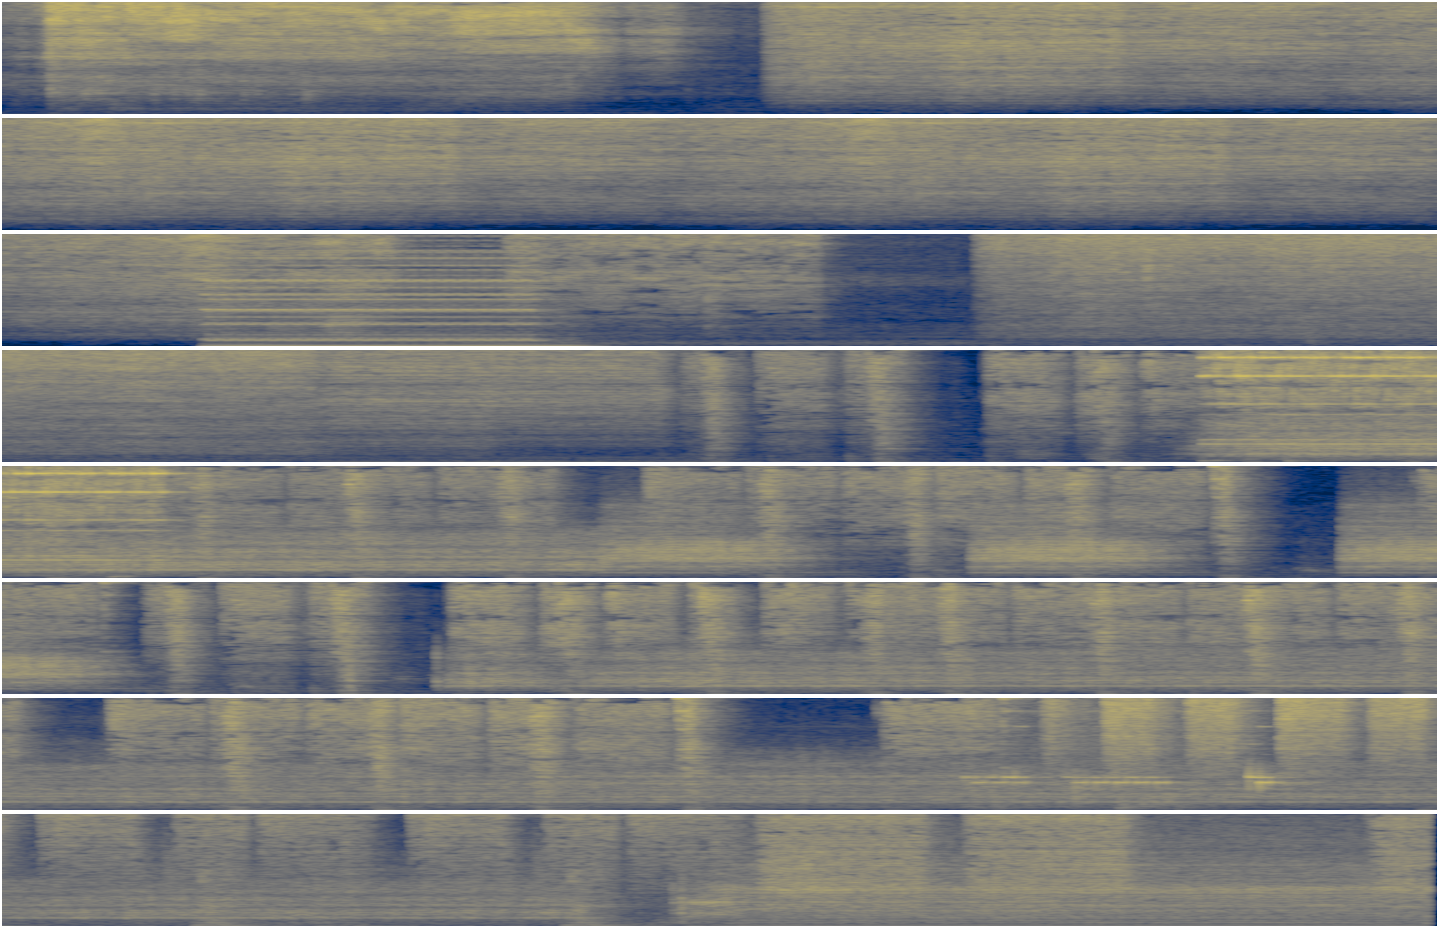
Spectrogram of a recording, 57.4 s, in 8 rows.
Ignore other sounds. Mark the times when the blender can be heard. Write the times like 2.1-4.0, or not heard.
27.4-57.3.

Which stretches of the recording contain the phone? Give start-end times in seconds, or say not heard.
15.3-17.4, 27.6-29.6, 47.9-49.5.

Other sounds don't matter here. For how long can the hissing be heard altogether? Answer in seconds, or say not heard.
57 s.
